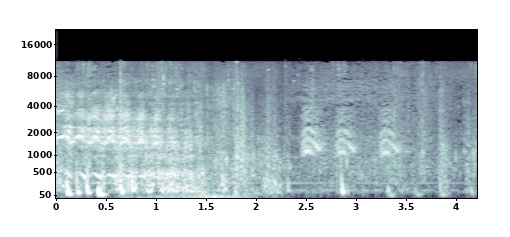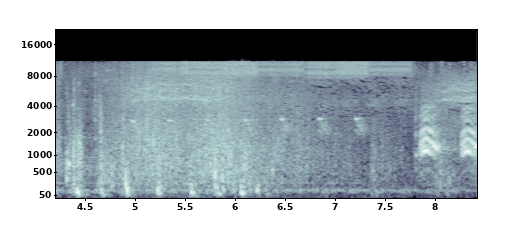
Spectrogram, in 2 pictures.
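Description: In a PS4 video game a horse whinnies several times over a steady clip-clop of hooves, the neighs rising sharply in short bursts against a continuous in-game background.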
